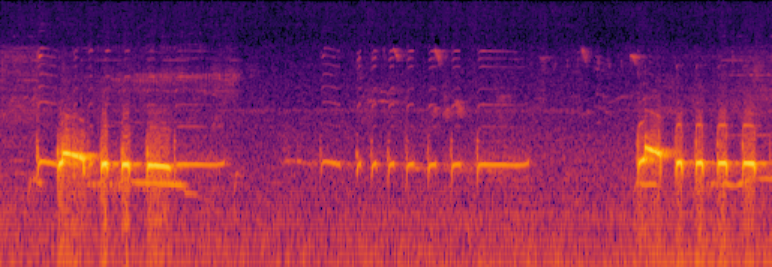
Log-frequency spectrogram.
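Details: Zebra dove of the Bangkok strain in full bekur song meant to provoke rival birds to answer. Loud phrases of rapid, evenly spaced ringing coos after a brief upslurred whistle, with a softer run of similar notes in between.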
